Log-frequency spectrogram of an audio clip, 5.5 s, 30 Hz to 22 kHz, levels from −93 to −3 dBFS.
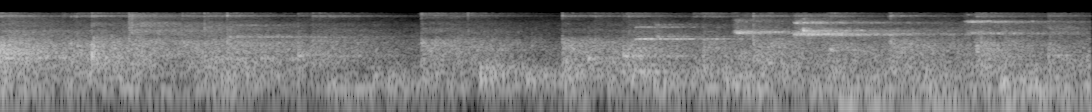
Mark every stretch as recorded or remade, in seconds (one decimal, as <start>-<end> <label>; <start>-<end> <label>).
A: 0.0-1.6 recorded; 1.6-2.3 remade; 2.3-4.1 recorded; 4.1-4.6 remade; 4.6-5.5 recorded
